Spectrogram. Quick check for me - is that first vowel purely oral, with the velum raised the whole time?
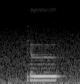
yes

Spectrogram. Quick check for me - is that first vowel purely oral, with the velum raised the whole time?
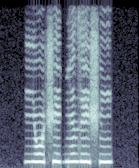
no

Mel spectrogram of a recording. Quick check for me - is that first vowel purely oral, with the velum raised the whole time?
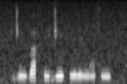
no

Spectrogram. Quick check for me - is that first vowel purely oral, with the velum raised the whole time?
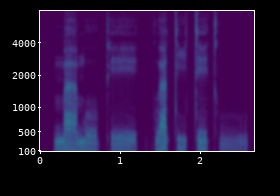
yes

